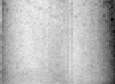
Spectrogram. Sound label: qspellbounce; LoL; ziggs snowday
